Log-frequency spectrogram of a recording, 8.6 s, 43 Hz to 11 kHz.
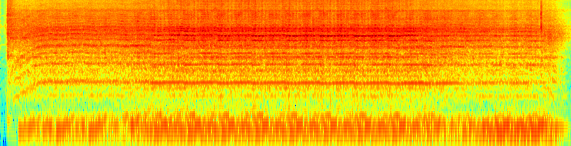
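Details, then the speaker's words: Lamborghini being rebuilt, first start attempt: starter spins engine steadily at a quick even beat for eight seconds but it never fires; owner thinks it may need more cranking, throttle bodies not opening on crank. "Uh 3 2 1. That's different. That is different. So h maybe it just needs more cranking."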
